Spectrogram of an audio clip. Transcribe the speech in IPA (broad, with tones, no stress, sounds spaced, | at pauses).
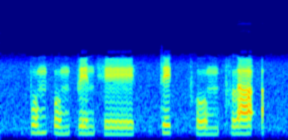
p o˦˥ m ʔ o˧ m p e˦˥ n h eː˧ | t e˥˩ k̚ pʰ o˧ m pʰ l a˥˩ ʔ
